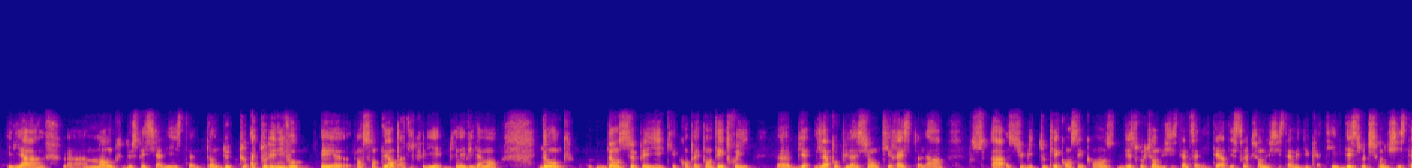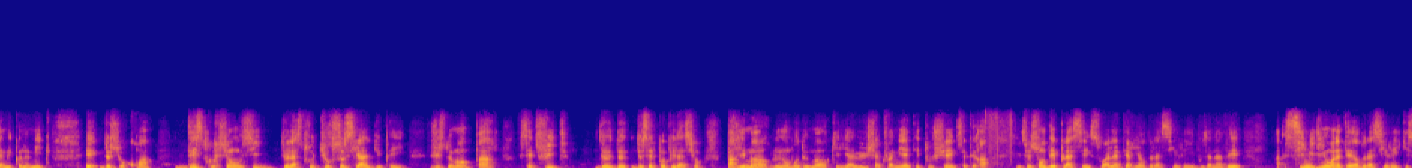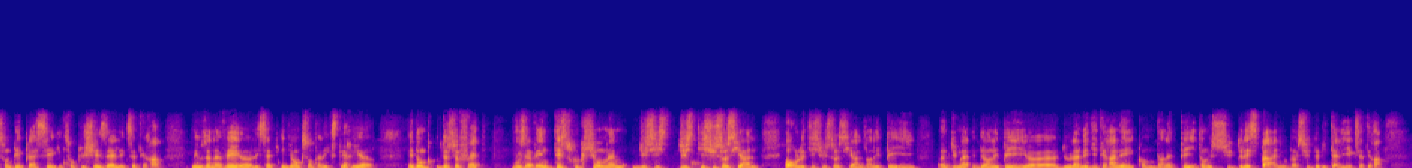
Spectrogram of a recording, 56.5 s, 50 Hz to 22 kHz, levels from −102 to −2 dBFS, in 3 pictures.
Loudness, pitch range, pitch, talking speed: -26 LUFS, 130-180 Hz, 145 Hz, 190 wpm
